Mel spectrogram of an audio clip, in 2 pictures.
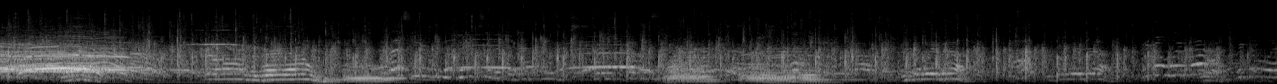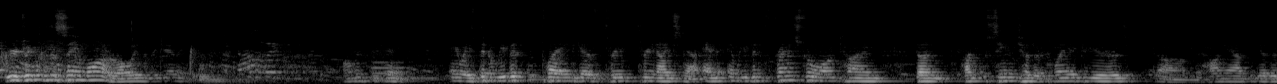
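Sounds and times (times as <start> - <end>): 
whoops, shouts and cheering voices: 0.0 - 2.6, 4.5 - 6.6
audience applause after a live set: 0.0 - 15.0
speech: 13.0 - 14.4, 17.5 - 25.5.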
